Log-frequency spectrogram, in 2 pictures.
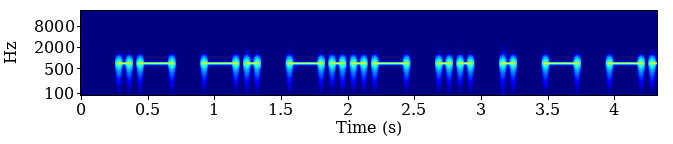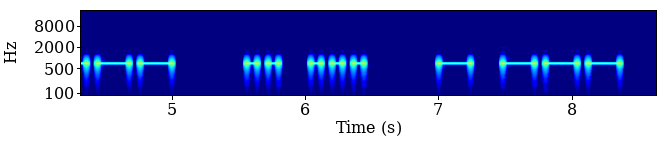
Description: Morse code, heard as a keyed tone, about 16 wpm, 700 Hz. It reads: ANXIETY IS TO
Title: Sentences from Top 1600 Words 15wpm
